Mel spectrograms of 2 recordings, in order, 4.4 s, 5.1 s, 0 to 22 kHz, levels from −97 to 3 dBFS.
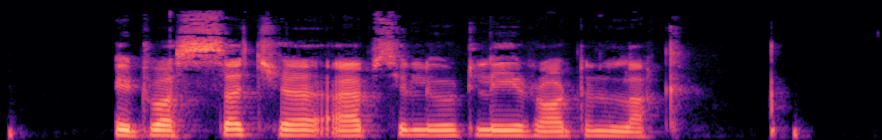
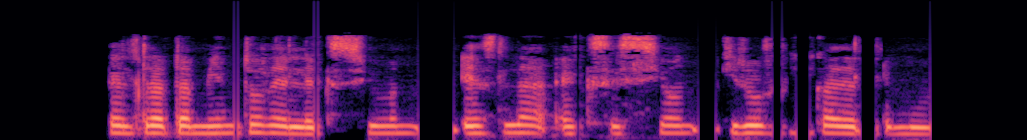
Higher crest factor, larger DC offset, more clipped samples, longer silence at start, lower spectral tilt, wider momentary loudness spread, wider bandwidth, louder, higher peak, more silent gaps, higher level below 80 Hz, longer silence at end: about the same, 18 dB vs 18 dB; neither; neither; second, 0.05 s vs 0.55 s; about the same, -4 dB/octave vs -3 dB/octave; first, 20 LU vs 7 LU; first, 16 kHz vs 8.2 kHz; first, -18 LUFS vs -23 LUFS; first, -2 dBFS vs -6 dBFS; second, none vs 2.09-2.27 s, 3.49-3.58 s, 3.86-3.91 s, 3.98-4.05 s, 4.30-4.38 s; about the same, -62 dBFS vs -64 dBFS; about the same, 0.55 s vs 0.5 s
